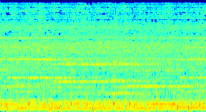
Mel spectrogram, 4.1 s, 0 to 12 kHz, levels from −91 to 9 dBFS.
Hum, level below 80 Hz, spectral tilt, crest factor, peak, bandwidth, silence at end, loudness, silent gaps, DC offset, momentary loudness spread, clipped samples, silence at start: none; -36 dBFS; -4 dB/octave; 12 dB; -10 dBFS; 11.5 kHz; 0 s; -22 LUFS; none; under 0.1%; 1 LU; under 0.1%; 0 s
